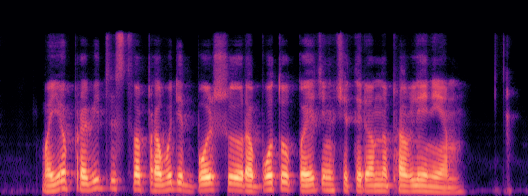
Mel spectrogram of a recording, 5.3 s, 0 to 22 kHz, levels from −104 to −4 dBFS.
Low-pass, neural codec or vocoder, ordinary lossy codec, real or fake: 10.8 kHz; codec, 24 kHz, 1.2 kbps, DualCodec; Opus, 64 kbps; fake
